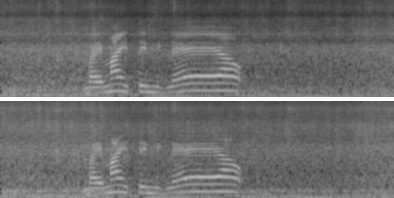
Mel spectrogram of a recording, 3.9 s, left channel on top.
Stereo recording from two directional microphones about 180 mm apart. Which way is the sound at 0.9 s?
Centre (ahead or behind).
